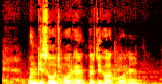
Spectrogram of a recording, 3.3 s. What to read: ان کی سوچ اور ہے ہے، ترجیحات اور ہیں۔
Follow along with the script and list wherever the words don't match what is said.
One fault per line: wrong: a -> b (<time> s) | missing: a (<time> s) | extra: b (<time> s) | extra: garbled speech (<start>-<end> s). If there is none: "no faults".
missing: ہے (1.6 s)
